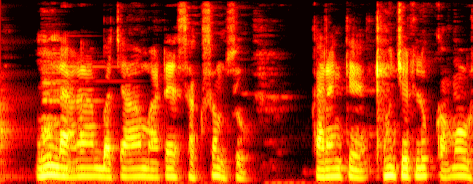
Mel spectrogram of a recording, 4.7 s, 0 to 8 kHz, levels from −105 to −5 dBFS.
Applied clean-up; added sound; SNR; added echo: classical method WPE with log-MMSE.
